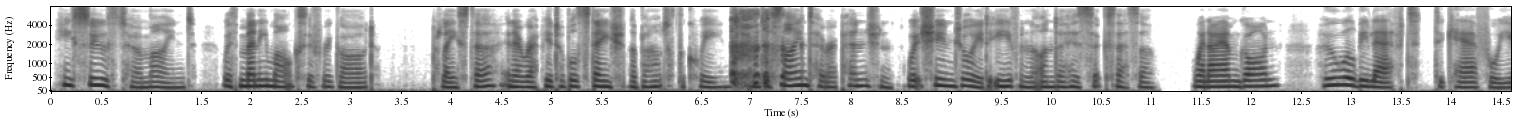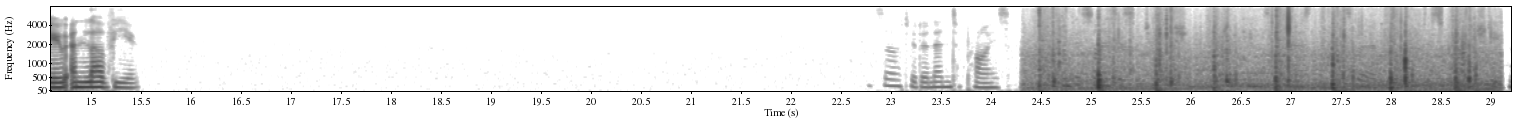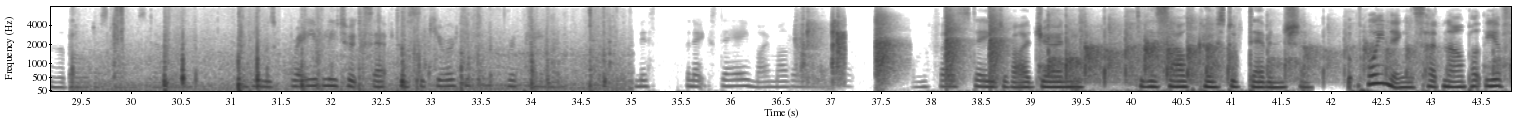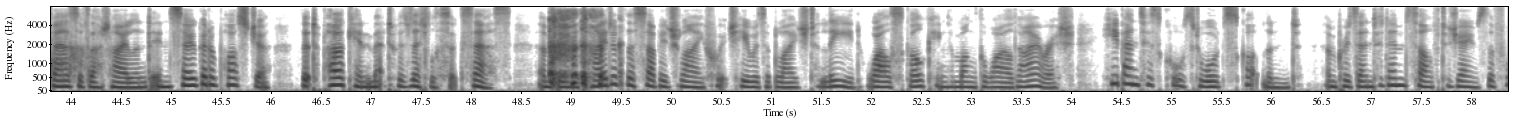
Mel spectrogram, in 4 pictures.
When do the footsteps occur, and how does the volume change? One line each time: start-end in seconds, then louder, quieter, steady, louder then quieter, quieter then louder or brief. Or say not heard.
24.3-35.0 quieter.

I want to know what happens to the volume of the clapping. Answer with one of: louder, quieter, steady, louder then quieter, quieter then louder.
quieter.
